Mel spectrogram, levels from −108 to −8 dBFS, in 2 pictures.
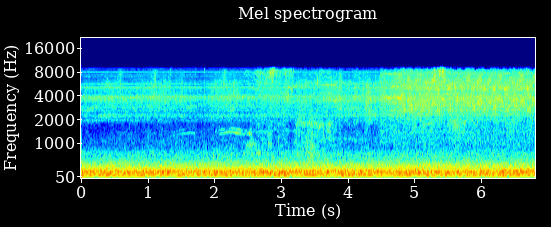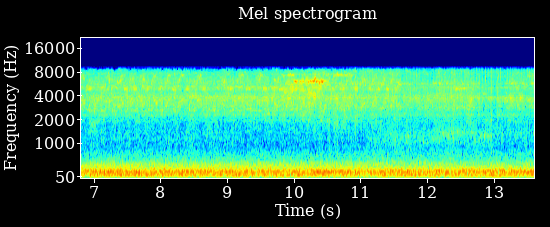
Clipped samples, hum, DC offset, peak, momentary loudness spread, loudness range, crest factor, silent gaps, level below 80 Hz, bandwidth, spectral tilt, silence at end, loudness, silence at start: under 0.1%; none; under 0.1%; -16 dBFS; 4 LU; 3 LU; 16 dB; none; -52 dBFS; 9.4 kHz; -4 dB/octave; 0 s; -32 LUFS; 0 s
